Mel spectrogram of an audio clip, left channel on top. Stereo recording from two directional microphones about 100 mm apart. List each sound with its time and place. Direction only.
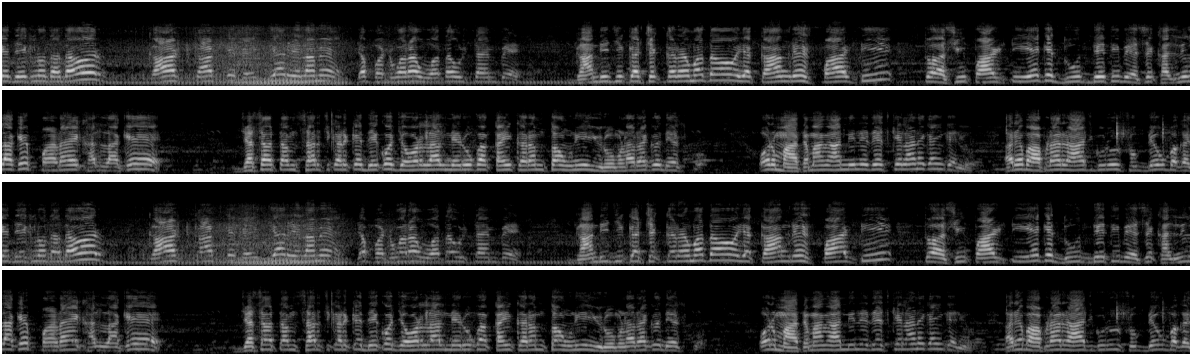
0.0 s a man's voice: 25° left (ahead or behind)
